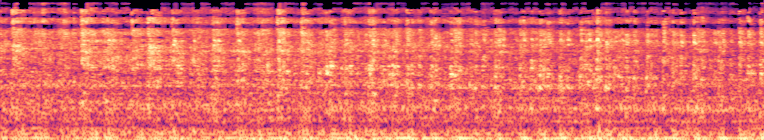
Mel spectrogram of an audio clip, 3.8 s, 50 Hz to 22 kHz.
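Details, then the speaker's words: Restored numbers-matching 1970 Ford Mustang Boss 302, original carburetor, in neutral, fires right up: deep, lumpy V8 burble holding a steady idle with no misses, knocks or ticks; normal idle. "Cool natured, fires right up."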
